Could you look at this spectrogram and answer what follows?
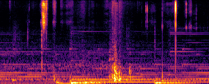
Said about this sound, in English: Sorry, my stepdad just opened the door behind me. The squeaking you heard was a door opening.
